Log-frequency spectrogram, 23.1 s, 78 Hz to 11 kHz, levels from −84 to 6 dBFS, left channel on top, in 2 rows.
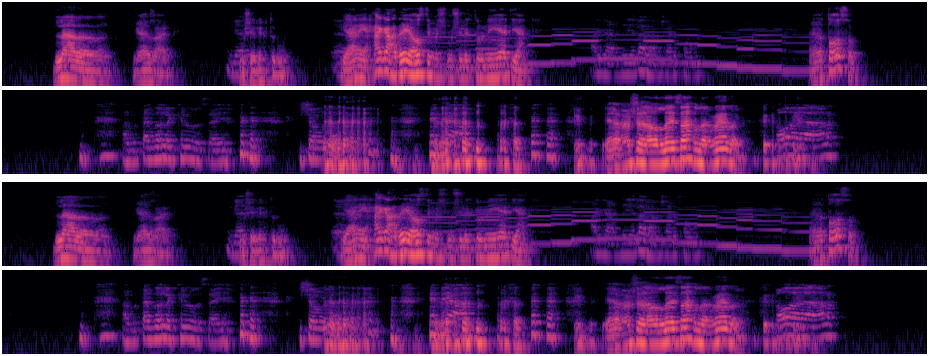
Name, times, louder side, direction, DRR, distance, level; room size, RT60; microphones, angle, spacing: voice 1, 0.6-2.1 3.0-3.6 4.2-6.6 10.1-10.7 15.6-16.2 16.9-18.1 18.7-20.8 21.1-21.6, left 3 dB, 45° left, 0.7 m, -32 dB
voice 2, 2.8-3.1 4.1-4.6 7.4-8.7 12.5-18.8 19.1-19.3 19.6-19.7 20.7-22.0, right 1 dB, 20° right, 0.7 m, -44 dB
Wind instrument woodwind instrument, 5.1-10.4, equal, 55° right, 0.8 m, -51 dB
7.3 x 6.9 x 2.3 m
head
